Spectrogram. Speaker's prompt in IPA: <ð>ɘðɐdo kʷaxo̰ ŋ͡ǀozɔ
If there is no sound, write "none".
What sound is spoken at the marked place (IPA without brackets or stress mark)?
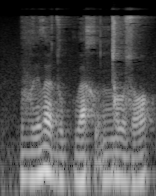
v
